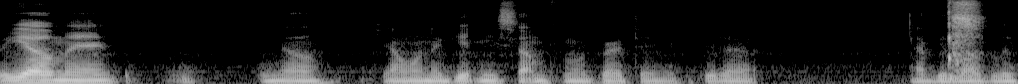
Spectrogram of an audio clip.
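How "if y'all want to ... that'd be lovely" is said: quick, fast, hushed half-whisper. Mid-conversation with co-hosts, a host addresses the audience, half-whispering. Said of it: "Why are you whispering?".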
